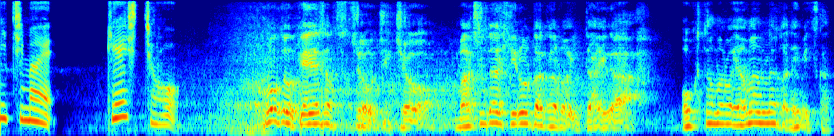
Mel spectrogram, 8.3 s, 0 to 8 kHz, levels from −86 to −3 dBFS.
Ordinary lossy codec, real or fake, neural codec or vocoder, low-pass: none; fake; codec, 16 kHz, 8 kbps, FunCodec, trained on LibriTTS, 25 frames a second; none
